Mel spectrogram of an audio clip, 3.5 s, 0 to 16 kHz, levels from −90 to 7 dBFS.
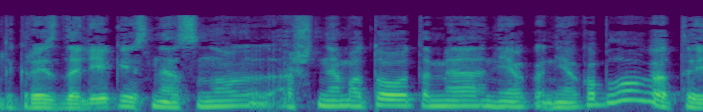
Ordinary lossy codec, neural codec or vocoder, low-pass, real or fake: MP3, 48 kbps; vocoder, 22.05 kHz, 80 mel bands, WaveNeXt; 9.9 kHz; fake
